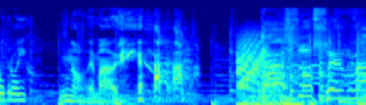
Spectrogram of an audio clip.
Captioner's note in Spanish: carcajadas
